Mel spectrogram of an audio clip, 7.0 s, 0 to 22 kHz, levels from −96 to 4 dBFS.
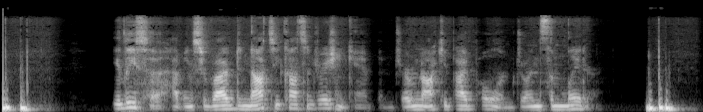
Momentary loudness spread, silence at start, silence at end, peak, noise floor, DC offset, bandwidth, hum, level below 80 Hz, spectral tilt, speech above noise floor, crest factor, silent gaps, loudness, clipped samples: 14 LU; 0 s; 0.25 s; -2 dBFS; -78 dBFS; under 0.1%; 12.5 kHz; none; -46 dBFS; -5.5 dB/octave; 58 dB; 16 dB; none; -19 LUFS; under 0.1%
